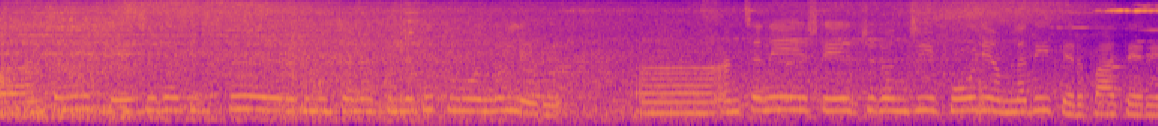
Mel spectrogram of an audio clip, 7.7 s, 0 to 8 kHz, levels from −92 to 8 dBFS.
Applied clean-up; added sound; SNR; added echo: none; Train; -1 dB; none.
